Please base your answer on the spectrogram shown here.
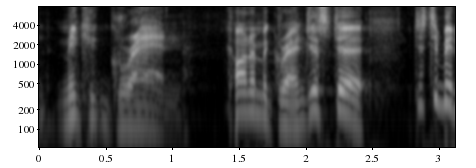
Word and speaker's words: McGran: Mick Gran.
